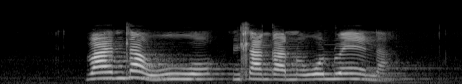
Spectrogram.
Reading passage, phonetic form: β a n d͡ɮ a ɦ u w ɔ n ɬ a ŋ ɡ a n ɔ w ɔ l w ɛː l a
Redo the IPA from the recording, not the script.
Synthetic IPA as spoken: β a n d͡ɮ a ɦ u w ɔ n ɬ a ŋ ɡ a n ɔ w ɔ l w ɛː l a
